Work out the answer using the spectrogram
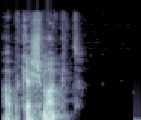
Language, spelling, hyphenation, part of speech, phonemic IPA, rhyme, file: Norwegian Bokmål, abgeschmackt, ab‧ge‧schmackt, adjective, /apɡəˈʃmakt/, -akt, Nb-abgeschmackt.ogg
- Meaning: abgeschmackt; disgusting, gross, tasteless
